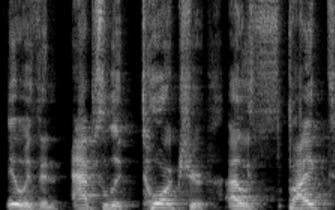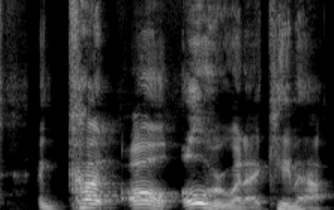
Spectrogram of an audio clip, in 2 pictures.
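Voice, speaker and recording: A man's voice: on the high side, very animated, unhurried, fairly bright tone, pitched above the performer's own voice. A man voicing a boastful, battle-hardened schoolgirl prankster who tells dramatic war stories from a children's storybook. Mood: indignant, dramatic.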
